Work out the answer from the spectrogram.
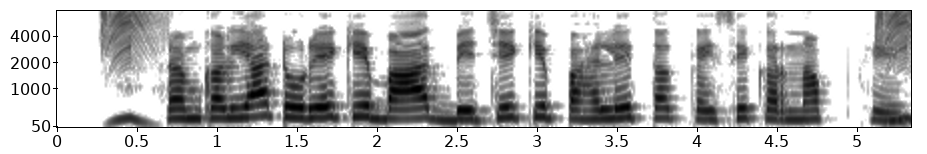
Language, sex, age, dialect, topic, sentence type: Chhattisgarhi, female, 18-24, Eastern, agriculture, question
